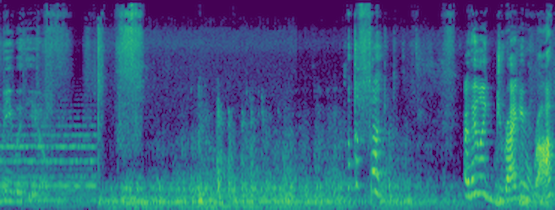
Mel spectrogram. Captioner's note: loud ass truck noises from alley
